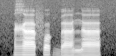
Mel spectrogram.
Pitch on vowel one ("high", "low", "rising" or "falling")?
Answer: high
